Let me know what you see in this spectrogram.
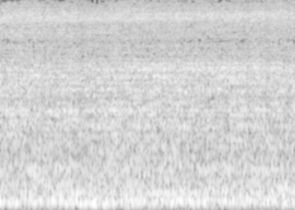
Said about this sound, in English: I'm going to power it down just for a second, and I'm going to bring in, remember that white noise? This is kind of cool to see that. So you can listen to this white noise, and then when we power it up, watch what happens. Listen to that white noise.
